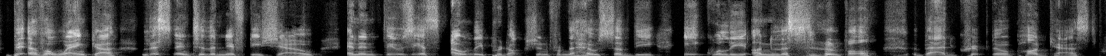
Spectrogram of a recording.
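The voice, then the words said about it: Put-on posh British accent. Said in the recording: “a bit of a British wanker accent”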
